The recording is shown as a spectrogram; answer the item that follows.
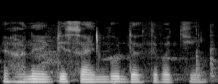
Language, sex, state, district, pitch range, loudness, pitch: Bengali, male, Assam, Hailakandi, 115-125 Hz, -18 LUFS, 120 Hz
